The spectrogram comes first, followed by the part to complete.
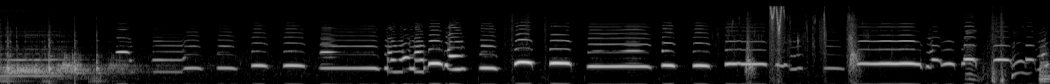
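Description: A small wooden flute playing a simple tune of short and held notes, with a few sharp clicks about seven and a half seconds in.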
